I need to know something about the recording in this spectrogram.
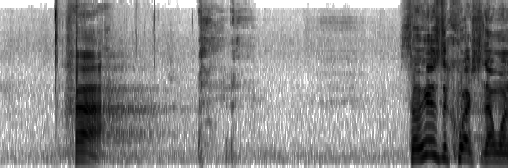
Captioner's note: laughs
